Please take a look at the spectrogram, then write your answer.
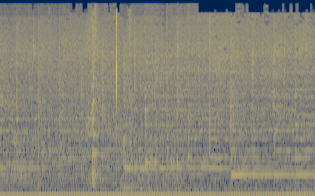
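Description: Beef kidney hitting hot red palm oil in a pan gives a steady, close sizzle with a few brief crackles over a constant low hum.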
